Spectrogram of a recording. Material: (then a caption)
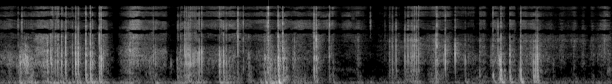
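Glossy paper. Fingertips slide over and turn the glossy pages of a thick paper catalog. The result is a steady stream of crisp, bright rustling and crinkling, broken by sharp paper snaps and soft swishes.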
